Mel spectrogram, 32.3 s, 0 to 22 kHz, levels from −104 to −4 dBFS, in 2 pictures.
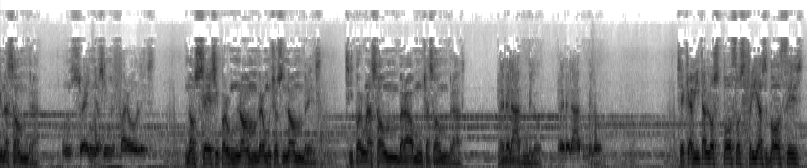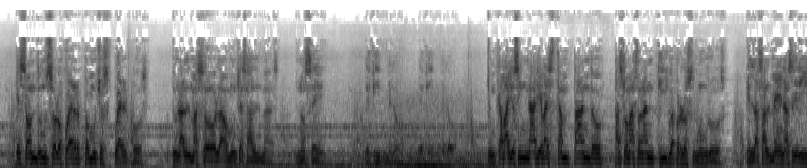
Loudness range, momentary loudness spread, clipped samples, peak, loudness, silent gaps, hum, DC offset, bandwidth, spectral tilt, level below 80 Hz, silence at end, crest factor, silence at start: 5 LU; 15 LU; under 0.1%; -2 dBFS; -13 LUFS; none; none; under 0.1%; 16 kHz; -6.5 dB/octave; -32 dBFS; 0 s; 12 dB; 0 s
